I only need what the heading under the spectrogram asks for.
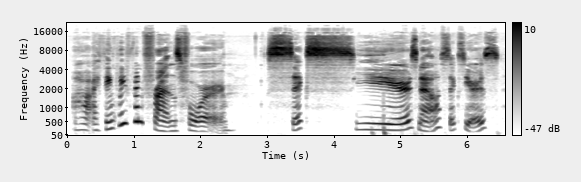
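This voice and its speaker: A woman's voice: medium pitch, very animated, very slow, fairly bright tone, dry recording. A woman in her twenties from Toronto, a podcast guest chatting casually with dry, teasing jokes. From Toronto, Canada. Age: 20s. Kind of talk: casual chat.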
